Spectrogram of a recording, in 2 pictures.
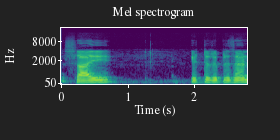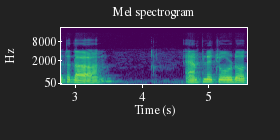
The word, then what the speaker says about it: psi: that's truly you know that psy pronounced as s i g h psi it represents the amplitude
